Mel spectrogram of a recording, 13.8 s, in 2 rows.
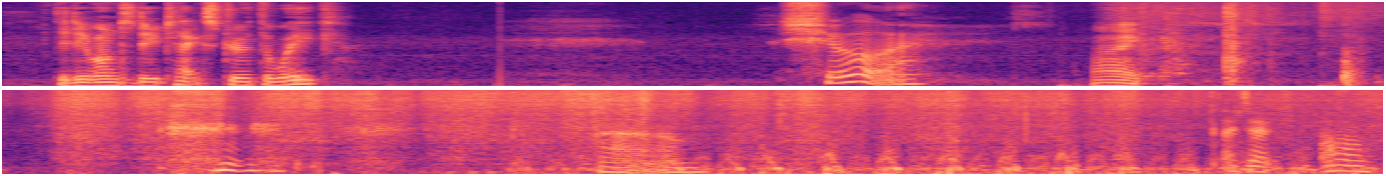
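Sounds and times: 
speech: 0.3 - 1.8, 3.9 - 4.7, 5.4 - 6.0, 8.0 - 8.5, 9.5 - 10.9, 13.0 - 13.8
paper rustling and crinkling: 6.6 - 13.8.

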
